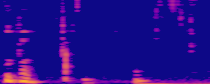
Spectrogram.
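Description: A brief laugh, then a few faint clicks and a soft, dull bump about a second and a half in.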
